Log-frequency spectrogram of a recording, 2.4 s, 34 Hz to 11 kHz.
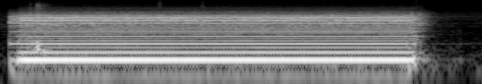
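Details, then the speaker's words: Jazzmaster single-coil pickup: steady buzzy 60-cycle mains hum that stops abruptly after about two seconds. Single-coil 60 Hz hum, noisiest with neck or bridge pickup alone. "our familiar friend 60 cycle hum Now 60 cycle hum basically happens on all true single coil pickups"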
